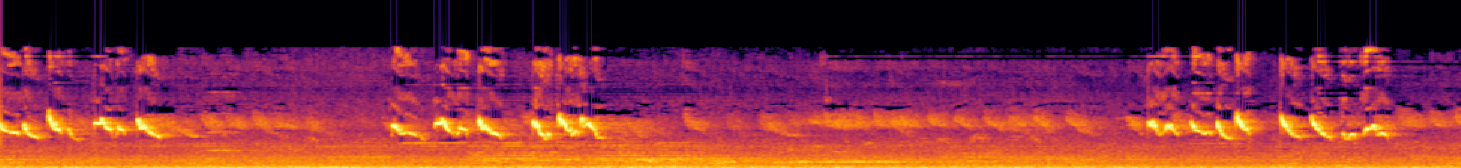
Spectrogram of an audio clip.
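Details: High, slurred twitters of a white-eye singing "líu" style for Vietnamese artisans, delivered in three rapid clusters separated by quieter fragments, over continuous low background noise.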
